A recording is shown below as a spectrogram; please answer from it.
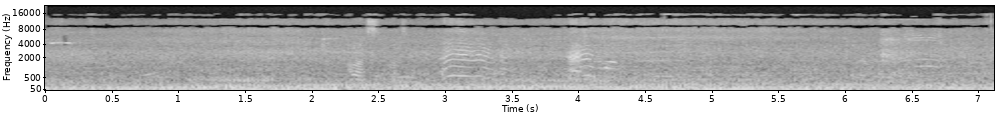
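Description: A busy Blok M street in Jakarta, a business and shopping district near a bus terminal, gives a steady dense roar of passing traffic with voices in the crowd and occasional higher squeals.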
